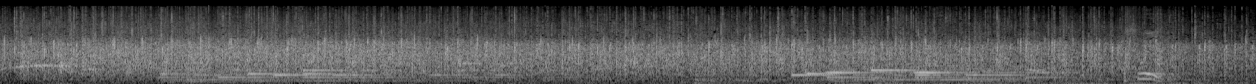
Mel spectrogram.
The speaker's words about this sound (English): Back there in the conversation, and I heard this applause, so I guess it's time.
